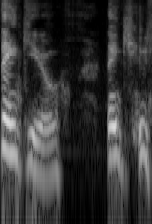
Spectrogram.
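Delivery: put-on near-tearful voice. Retelling thanking a vendor for a compliment, acting out near-tearful thanks. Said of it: "I almost cried in her face".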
